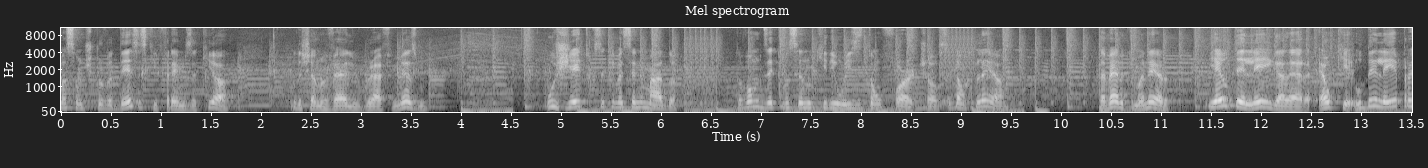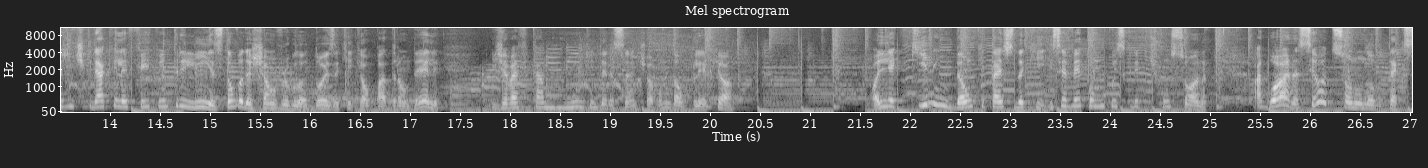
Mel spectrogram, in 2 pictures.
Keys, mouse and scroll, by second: 8.8 0, 10.4 0, 15.2-16.8 typing, 19.9-20.6 typing, 21.7-22.4 typing, 24.1-24.8 typing.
